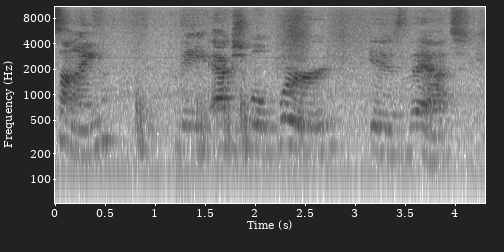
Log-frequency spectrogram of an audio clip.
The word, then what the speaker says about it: sin: and we have our 5° angle is it sin or sign it's pronounced sign the actual word is that and we abbreviate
